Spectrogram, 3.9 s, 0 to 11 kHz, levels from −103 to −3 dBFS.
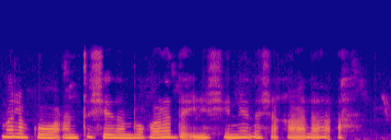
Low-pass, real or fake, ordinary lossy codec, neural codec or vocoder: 7.2 kHz; fake; Opus, 64 kbps; codec, 16 kHz, 16 kbps, FreqCodec, smaller model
